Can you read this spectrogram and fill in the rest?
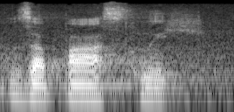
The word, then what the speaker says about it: запасный: Поэтому запасной, но если мы видим в автобусе надпись «запасный», то на «ы» мы ударение не должны помещать. Мы его должны помещать на «а» – «запасный».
